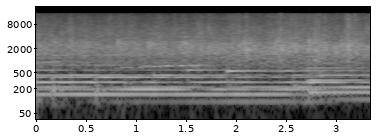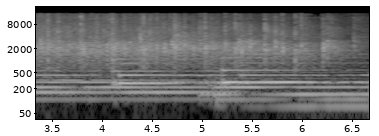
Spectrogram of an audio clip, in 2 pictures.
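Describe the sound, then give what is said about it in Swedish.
A large crowd in a church applauds steadily for several seconds one evening, a dense even clapping that holds at the same level throughout, with sustained keyboard-like chords playing underneath and shifting a couple of times. “Jesus en till stor applåd den här kvällen om du är tacksam.”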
